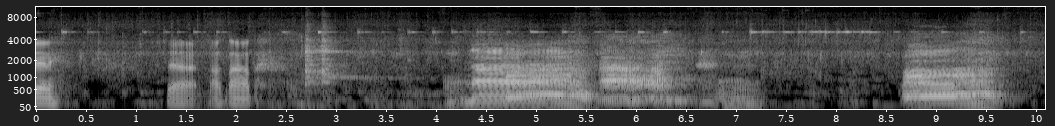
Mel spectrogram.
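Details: Young calf crying for its mother after separation in a farm pen: a few short bleats, then long, strong, rich moos that rise and fall, separated by quieter stretches with faint background noise.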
